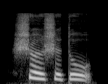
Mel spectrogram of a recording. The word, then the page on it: 摄氏度: shè shì dù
